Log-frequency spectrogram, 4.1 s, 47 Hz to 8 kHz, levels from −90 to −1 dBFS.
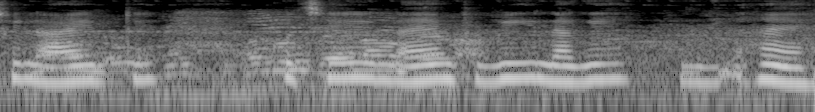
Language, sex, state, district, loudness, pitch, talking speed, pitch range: Hindi, female, Uttar Pradesh, Jalaun, -27 LUFS, 195 Hz, 105 wpm, 145-215 Hz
